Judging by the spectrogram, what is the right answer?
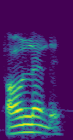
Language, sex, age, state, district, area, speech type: Telugu, male, 18-30, Andhra Pradesh, Kadapa, rural, conversation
